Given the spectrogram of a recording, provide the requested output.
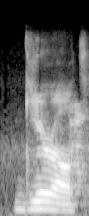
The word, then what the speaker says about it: Geralt: Am I saying that Geralt. right? Geralt. Hard G. Geralt.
